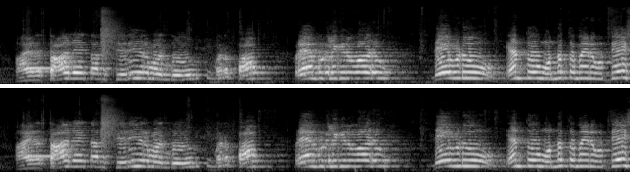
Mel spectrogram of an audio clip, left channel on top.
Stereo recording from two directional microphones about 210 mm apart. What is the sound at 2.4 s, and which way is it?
Speech, 35° left (ahead or behind).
